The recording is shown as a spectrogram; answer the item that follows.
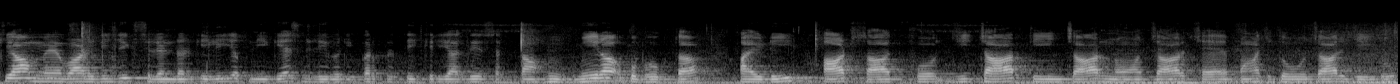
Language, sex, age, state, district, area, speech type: Hindi, male, 18-30, Madhya Pradesh, Seoni, urban, read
